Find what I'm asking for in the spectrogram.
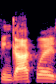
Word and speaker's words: Ngakoue: And Yannick Ngakoue, is that his name? That's how you say it? – Yeah. – Ngakoue? – Mm-hmm.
